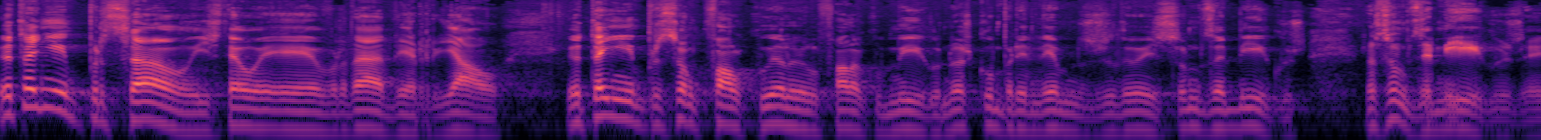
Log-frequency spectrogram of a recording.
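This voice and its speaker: In a very clean recording with a silent background, a man with a medium pitch talks at a very fast pace with lively intonation. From Portugal, Nazaré. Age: 80s+. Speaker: retired cod fisherman. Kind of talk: personal testimony to students.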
